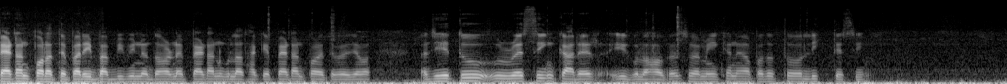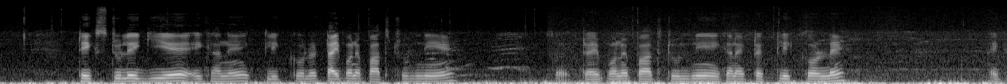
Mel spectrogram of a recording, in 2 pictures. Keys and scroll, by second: 3.0 space, 6.1 ctrl+space.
